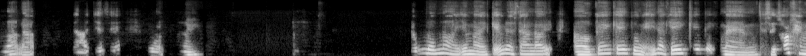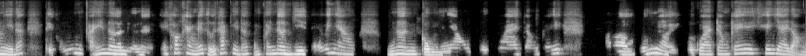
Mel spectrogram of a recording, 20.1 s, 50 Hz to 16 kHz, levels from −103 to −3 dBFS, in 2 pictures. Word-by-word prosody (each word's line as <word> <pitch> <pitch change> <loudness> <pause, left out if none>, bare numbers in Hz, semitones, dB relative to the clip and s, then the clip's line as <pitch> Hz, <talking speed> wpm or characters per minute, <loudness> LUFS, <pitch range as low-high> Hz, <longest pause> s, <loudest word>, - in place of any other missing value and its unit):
Đó, 355 - -3
đó. - - -4 0.5
Rồi, - - -7
chính 405 - -8
xác, - - -16 0.4
rồi, 180 -2 -8 0.2
rồi. 175 0 -3 1.2
Ừm. - - -36 1.4
Đúng, 225 +7 -8
đúng 245 +1 +2
rồi, 220 -8 -1
nhưng 195 +3 +3
mà, 180 -4 +2
kiểu 230 - +2
là 245 -3 +1
sao, 200 -1 -2
nôi 195 0 0 0.3
ờ, 175 -1 +3
cái 240 +2 -1
cái 250 -1 +2
tui 215 -3 +3
nghĩ 190 - +1
là 250 -2 +1
cái 245 +2 +4
cái - - -2
việc - - -3
mà 165 -4 +1 0.2
sự 165 - -2
khó 270 - +7
khăn 225 -6 +2
vậy 175 -3 +4
đó 220 - 0 0.3
thì 475 -1 -1
cũng 260 0 -3
phải 225 +6 +2
nên, 240 -3 +5
gọi 200 -4 +3
là, 175 - -1 0.2
cái 215 - -5
khó 265 +4 0
khăn 250 -6 0
cái 240 - +3
thử 175 +2 +4
thách 255 +3 -2
vậy 240 - 0
đó 205 - -2
cũng 190 0 -3
phải 220 -1 -1
nên 230 -2 +5
chia 215 +1 +6
sẻ - - -10
với 265 - 0
nhau, 220 -7 -1 0.4
cũng 185 +3 +2
nên 210 -2 +4
cùng 175 -1 +7
nhau 195 +4 -3
vượt - - -5
qua 200 0 -10 0.2
trong 195 - -11
cái 235 +4 -4 0.6
ờ, 180 - -12 0.4
đúng 250 +7 +2
rồi 195 -6 +1 0.2
vượt 155 - -1
qua 200 -1 +2
trong 205 -2 -1
cái 255 +3 +1
cái 250 0 +3
giai 205 -5 +2
đoạn 170 -1 -2
215 Hz, 210 wpm, -21 LUFS, 195-250 Hz, 1.4 s, khó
